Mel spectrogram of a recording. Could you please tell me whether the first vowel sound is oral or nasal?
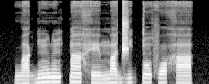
oral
